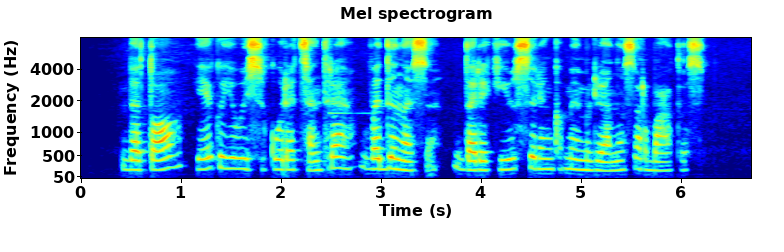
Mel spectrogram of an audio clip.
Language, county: Lithuanian, Šiauliai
